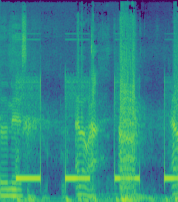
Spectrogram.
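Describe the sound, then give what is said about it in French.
A telephone busy tone pulses four times after a call to an interview guest drops. Each steady mid-pitched beep lasts about half a second, with equal silent gaps between them and some muddled sound mixed into the beeps. “C'est rien, c'est la technique, on va se refaire et on va conclure. On va le rappeler et on va terminer. Petit problème de téléphone, ça arrive.”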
